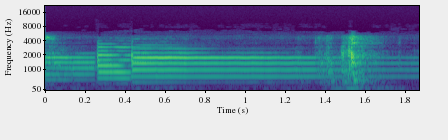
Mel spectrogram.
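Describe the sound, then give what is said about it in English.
A doorbell, pushed on Christmas Eve, rings out a short electronic chime melody playing a Christmas tune: a few bright ringing notes one after another with a sustained tone, with no voices. “Even it was wired for Christmas.”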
